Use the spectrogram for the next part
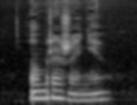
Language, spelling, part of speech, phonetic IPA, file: Polish, obrażenie, noun, [ˌɔbraˈʒɛ̃ɲɛ], LL-Q809 (pol)-obrażenie.wav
